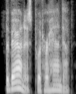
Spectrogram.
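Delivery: usual speaking voice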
